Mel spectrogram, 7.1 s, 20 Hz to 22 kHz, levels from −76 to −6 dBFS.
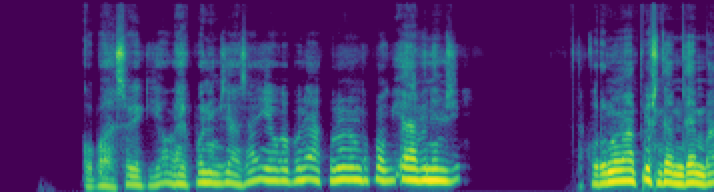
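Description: No technical faults are audible anywhere in the speech recording.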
